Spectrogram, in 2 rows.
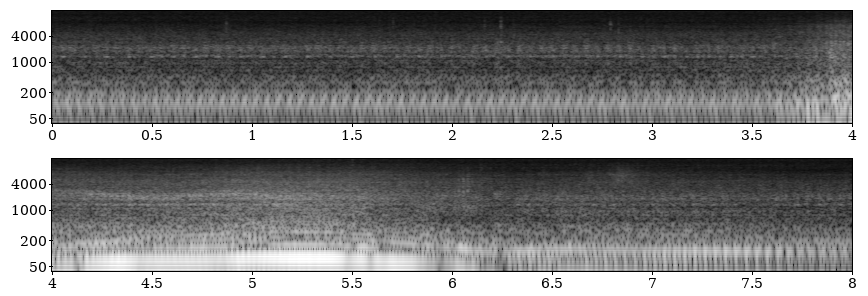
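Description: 2000 Toyota Celica GT's 1.8-litre four-cylinder engine idling rough from a dead misfire on cylinder 2, blamed on a bad ignition coil. About four seconds in it is revved briefly, the pitch rising and falling back to idle.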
